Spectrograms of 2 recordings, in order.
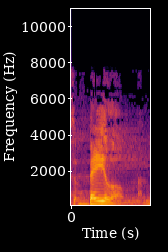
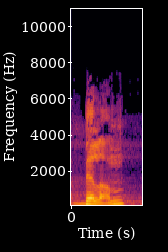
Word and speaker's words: Balaam: Most English translations translate him as Balaam, B-A-L-A-A-M. It's pronounced Bilam, and I will probably refer to him as Bilam throughout the evening, but my Bilam is your Balaam, all right?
